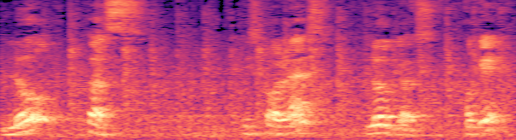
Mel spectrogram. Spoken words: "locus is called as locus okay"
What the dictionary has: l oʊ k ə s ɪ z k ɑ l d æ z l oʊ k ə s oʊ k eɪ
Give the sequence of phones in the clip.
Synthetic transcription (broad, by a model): l oʊ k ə s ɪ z k ɑ l d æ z l oʊ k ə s oʊ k eɪ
